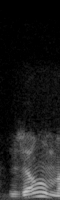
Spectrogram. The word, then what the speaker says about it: XOHM: How do you pronounce that? – Zoom, I think they pronounced it.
